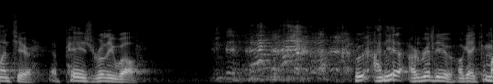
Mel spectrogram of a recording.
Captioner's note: audience laughs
